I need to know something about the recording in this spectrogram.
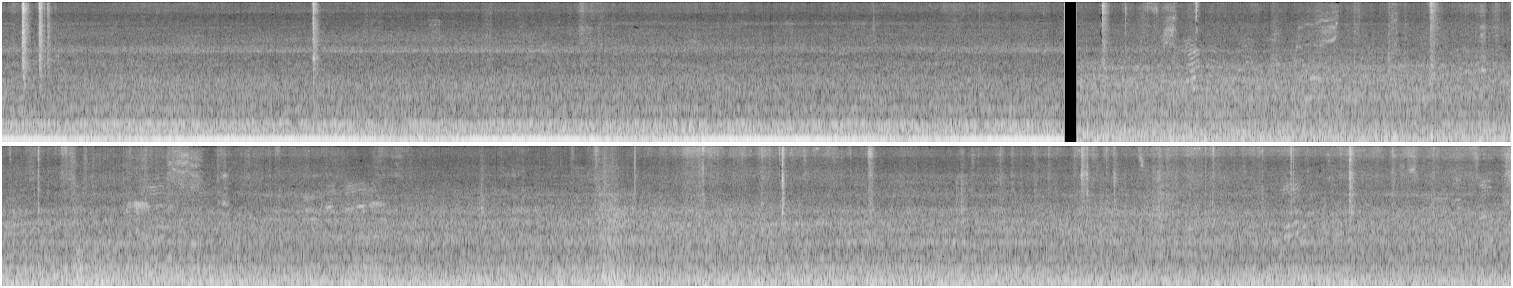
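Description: Airliner cabin noise: the steady rumble and rush of the engines and airflow heard from inside the passenger cabin. A heavy low rumble for the first ten seconds or so breaks off suddenly, then a lighter, even rush carries on.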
